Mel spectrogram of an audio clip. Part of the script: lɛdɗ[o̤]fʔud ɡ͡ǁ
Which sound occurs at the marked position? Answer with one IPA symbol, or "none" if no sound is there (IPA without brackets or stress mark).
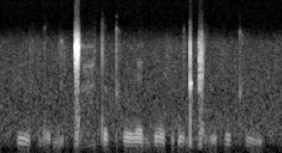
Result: o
